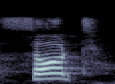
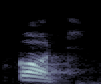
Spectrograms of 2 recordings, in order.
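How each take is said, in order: First: The word begins with an s sound. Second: The word begins with a k sound. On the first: The speaker calls it wrong. "It is not sot" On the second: The speaker calls it right. "it is cot"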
